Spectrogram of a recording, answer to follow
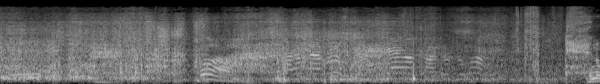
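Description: Snowboards sliding and carving over packed snow, a steady scraping hiss, with a voice calling out for a couple of seconds near the middle.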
